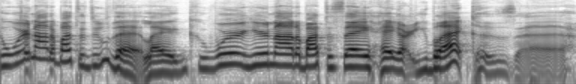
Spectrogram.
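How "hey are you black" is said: normal talking voice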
